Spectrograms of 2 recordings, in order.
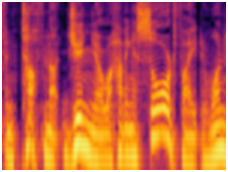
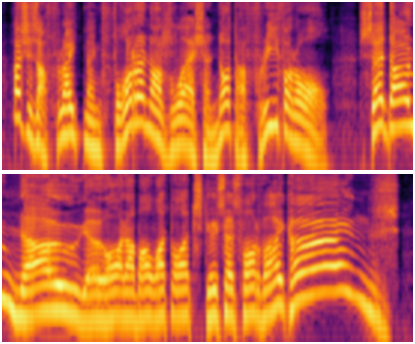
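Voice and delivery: bellowed order; 8 semitones higher, 6 dB louder than usual. A narrator's reading. Teacher breaking up a brawl, bellowing. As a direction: bawl the class into line.

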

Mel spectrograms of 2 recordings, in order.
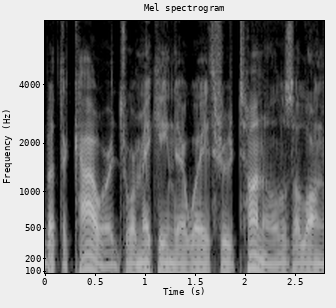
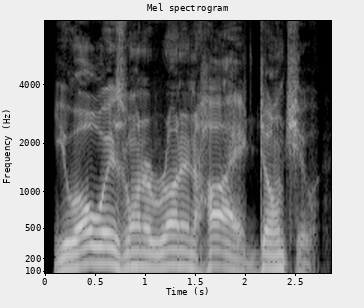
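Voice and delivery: louder, mocking jibe; taunting; 5 semitones higher, 5 dB louder than usual. A narrator's reading. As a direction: needle him like a bully. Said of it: "Morgidian taunted".

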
